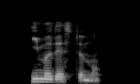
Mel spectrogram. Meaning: immodestly
- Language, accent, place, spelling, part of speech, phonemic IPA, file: French, France, Lyon, immodestement, adverb, /i.mɔ.dɛs.tə.mɑ̃/, LL-Q150 (fra)-immodestement.wav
